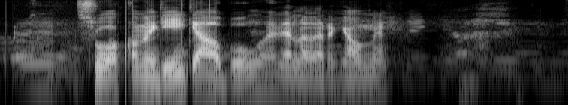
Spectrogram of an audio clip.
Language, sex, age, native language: Icelandic, male, 13, Icelandic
